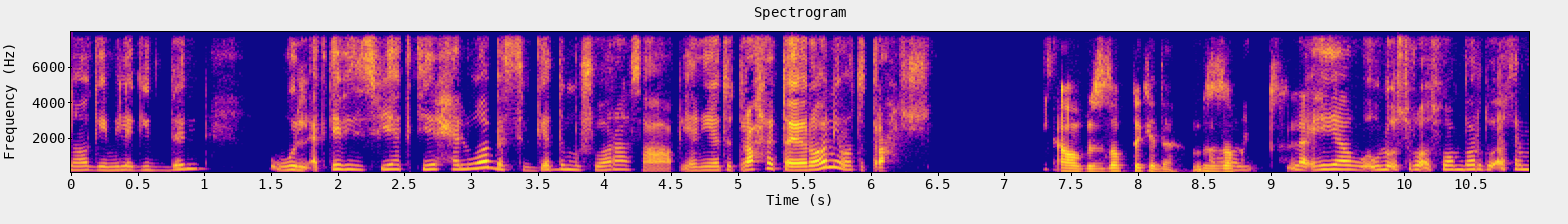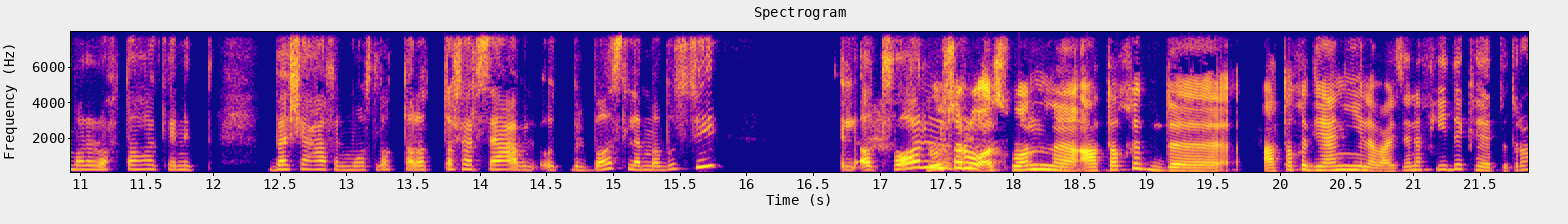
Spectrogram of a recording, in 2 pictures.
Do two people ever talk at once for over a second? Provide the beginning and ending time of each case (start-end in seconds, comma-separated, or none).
none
